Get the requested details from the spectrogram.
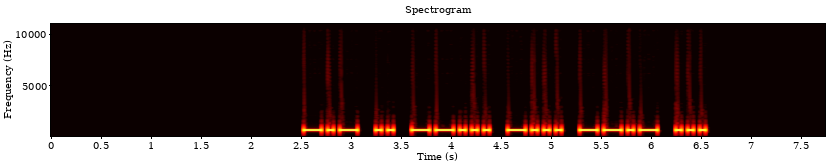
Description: Morse code, heard as a keyed tone, about 20 wpm, 700 Hz. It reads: KI7BQS
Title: USA Call Signs - 6 Characters - Repeated 3x - 20wpm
